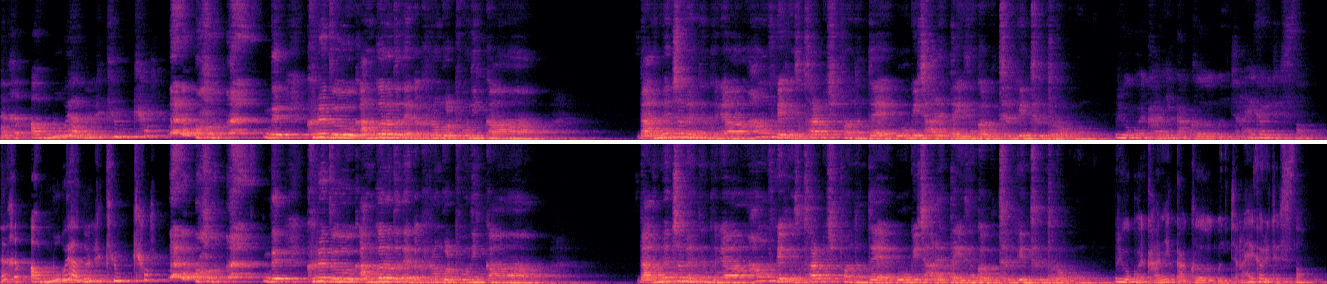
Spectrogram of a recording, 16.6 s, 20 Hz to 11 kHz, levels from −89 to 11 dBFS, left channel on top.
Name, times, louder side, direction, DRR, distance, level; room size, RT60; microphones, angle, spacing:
voice 1, 0.0-1.9 13.9-16.4, right 3 dB, 80° right, 6 dB, 0.3 m, -22 dB
voice 2, 2.1-3.0 3.3-6.7 8.0-13.6, right 1 dB, 20° right, -8 dB, 0.5 m, -19 dB
5.2 x 2.1 x 2.9 m, 1.3 s
head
